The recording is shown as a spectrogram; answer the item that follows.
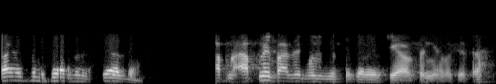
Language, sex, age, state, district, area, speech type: Nepali, male, 60+, West Bengal, Kalimpong, rural, conversation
